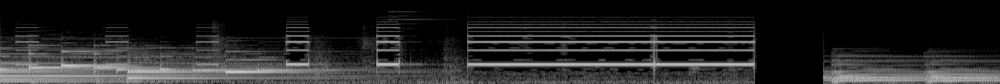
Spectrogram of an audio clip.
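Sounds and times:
patient monitor beeps: 0:00.0 - 0:01.4, 0:02.0 - 0:07.6
monitor flatline tone: 0:00.0 - 0:07.6.

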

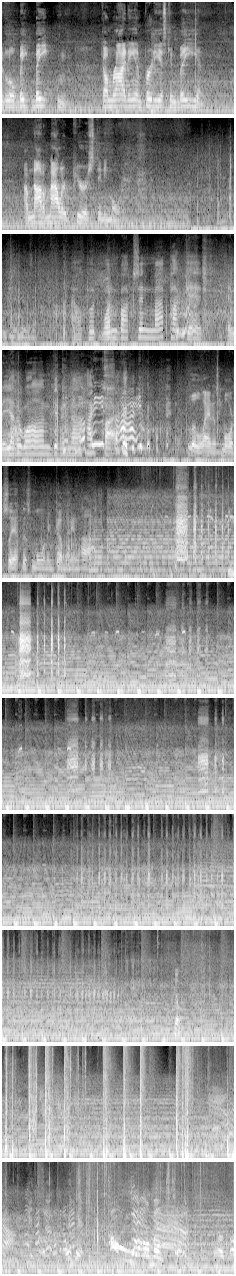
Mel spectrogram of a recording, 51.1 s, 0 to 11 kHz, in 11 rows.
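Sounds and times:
duck call quacking: 0:20.3 - 0:27.6, 0:29.0 - 0:30.2, 0:31.6 - 0:32.4, 0:33.7 - 0:39.8
background music: 0:20.3 - 0:51.0
loud sharp bangs: 0:41.8 - 0:46.4.

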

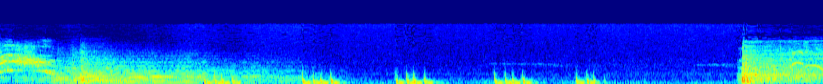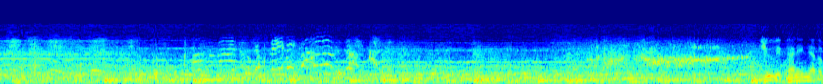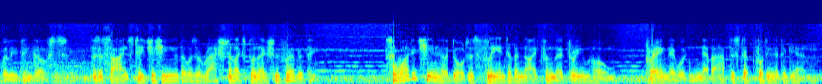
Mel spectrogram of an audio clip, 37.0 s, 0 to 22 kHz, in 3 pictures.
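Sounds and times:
quiet sustained hum: 0:00.9 - 0:21.2
heartbeat thumps: 0:03.0 - 0:09.4, 0:12.3 - 0:17.6
car tyres skidding and squealing: 0:21.0 - 0:23.8.

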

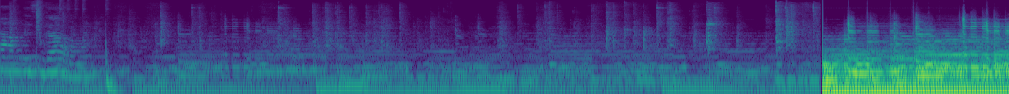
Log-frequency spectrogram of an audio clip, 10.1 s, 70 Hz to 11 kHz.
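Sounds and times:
quiet background music with bass: 0:00.0 - 0:10.0.

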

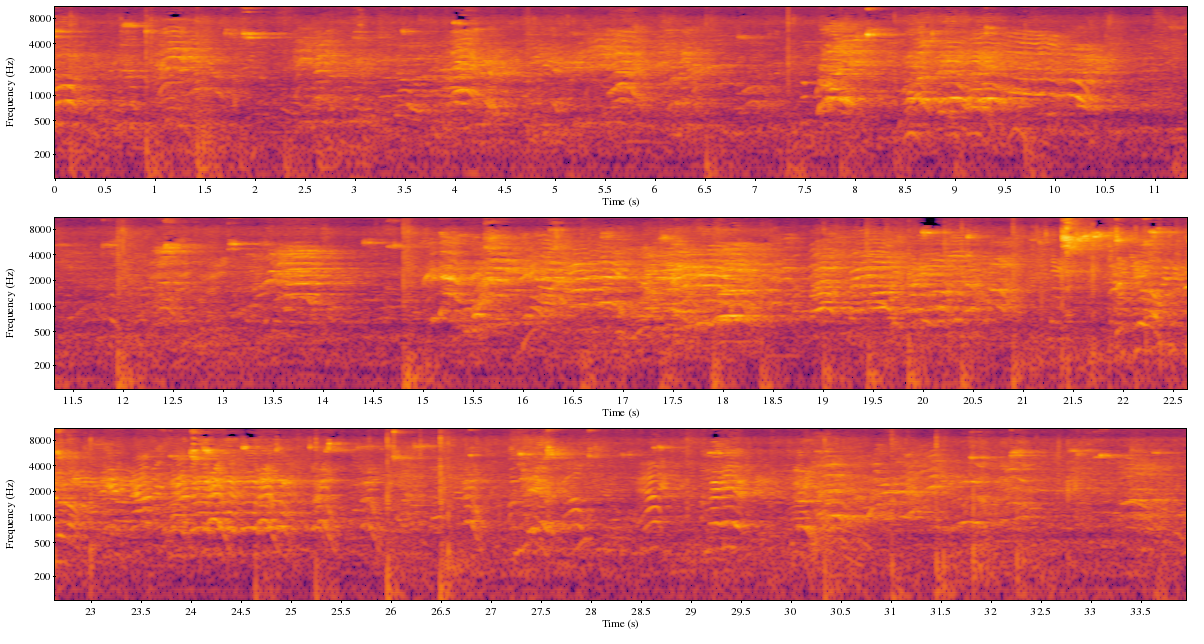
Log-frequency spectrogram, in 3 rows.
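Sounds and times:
basketball bouncing on gym floor: 0:11.9 - 0:12.2.

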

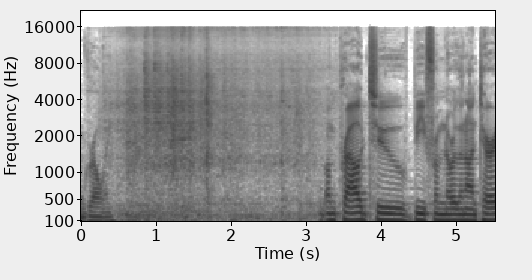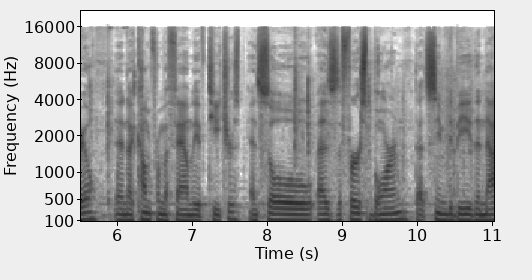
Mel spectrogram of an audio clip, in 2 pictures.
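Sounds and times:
garage door rattling along tracks: 0:00.1 - 0:04.1.

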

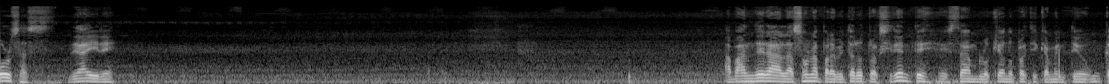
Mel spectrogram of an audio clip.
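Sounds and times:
low outdoor rumble: 0:00.0 - 0:11.0
road traffic: 0:00.0 - 0:11.0.

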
